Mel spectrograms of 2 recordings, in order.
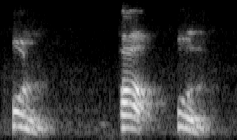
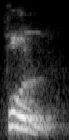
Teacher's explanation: এটা হচ্ছে উপরের দাঁত নিচের ঠোঁট, ফুল, অর্থাৎ দুইটা ঠোঁট লাগানো যাবে না, ফুল। হ্যাঁ একটু প্র্যাকটিস করে দেখবেন।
